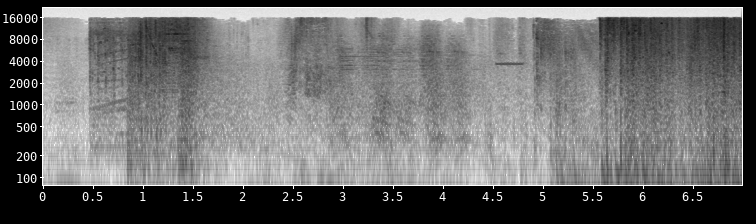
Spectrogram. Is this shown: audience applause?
no

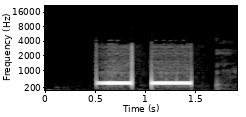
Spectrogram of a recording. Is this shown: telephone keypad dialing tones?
yes

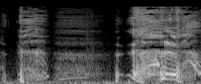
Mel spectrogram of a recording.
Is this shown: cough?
yes

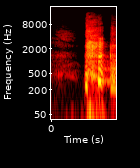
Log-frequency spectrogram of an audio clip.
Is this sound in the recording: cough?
yes

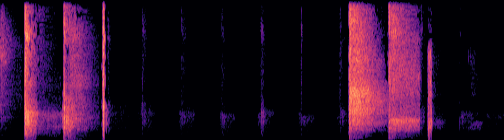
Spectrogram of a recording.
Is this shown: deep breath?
no

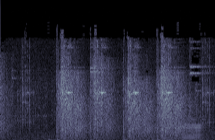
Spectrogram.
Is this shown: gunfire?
yes

